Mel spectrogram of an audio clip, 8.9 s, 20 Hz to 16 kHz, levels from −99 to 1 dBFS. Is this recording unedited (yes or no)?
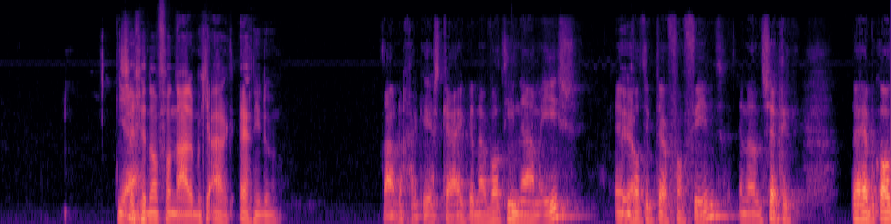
yes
